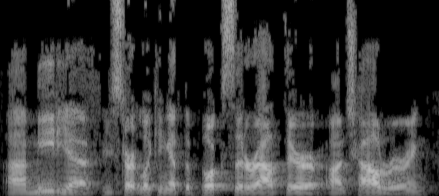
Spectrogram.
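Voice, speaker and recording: A middle-aged man preaching a sermon in a conversational way, pausing with fillers and restarting his sentences. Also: lowish voice, fairly even intonation.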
